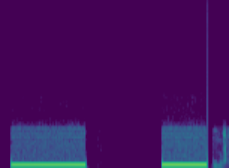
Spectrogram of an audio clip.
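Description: A telephone ringback tone while calling Kronobergshäktet, a jail: two steady one-second beeps separated by a pause, the second cut short by a sharp click as the line picks up, followed by faint rustling.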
